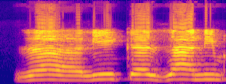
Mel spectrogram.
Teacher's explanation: za dal nipis, za nipis, ujung lidah keluar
